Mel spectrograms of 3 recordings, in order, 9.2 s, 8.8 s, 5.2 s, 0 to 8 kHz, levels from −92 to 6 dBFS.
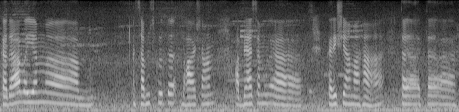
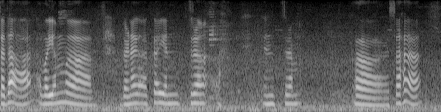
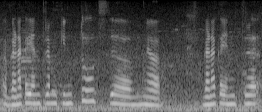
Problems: background sounds at intervals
